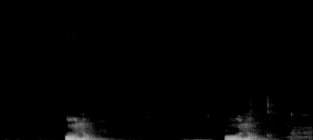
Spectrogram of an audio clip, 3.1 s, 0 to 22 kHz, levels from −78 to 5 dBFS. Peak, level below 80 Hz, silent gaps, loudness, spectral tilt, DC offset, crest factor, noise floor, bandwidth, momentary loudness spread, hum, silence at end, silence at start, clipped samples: -8 dBFS; -58 dBFS; none; -27 LUFS; -8.5 dB/octave; under 0.1%; 22 dB; -78 dBFS; 6 kHz; 13 LU; none; 0.5 s; 0.65 s; under 0.1%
